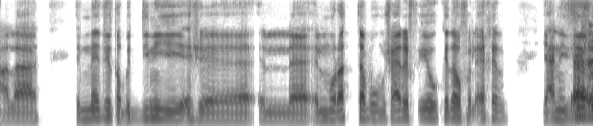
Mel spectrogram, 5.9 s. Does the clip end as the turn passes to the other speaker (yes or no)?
yes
